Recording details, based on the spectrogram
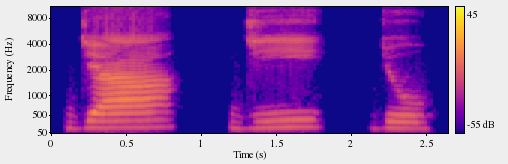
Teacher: جیم کا مخرج درمیان زبان اور درمیان کا تالو ہے، جیم زبر جا، جیم زیر جی، جیم پیش جو، جا جی جو۔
